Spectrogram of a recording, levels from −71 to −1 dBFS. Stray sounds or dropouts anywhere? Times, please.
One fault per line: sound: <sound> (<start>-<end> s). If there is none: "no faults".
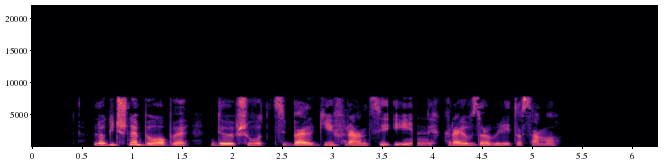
sound: dropout (3.8-3.9 s)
